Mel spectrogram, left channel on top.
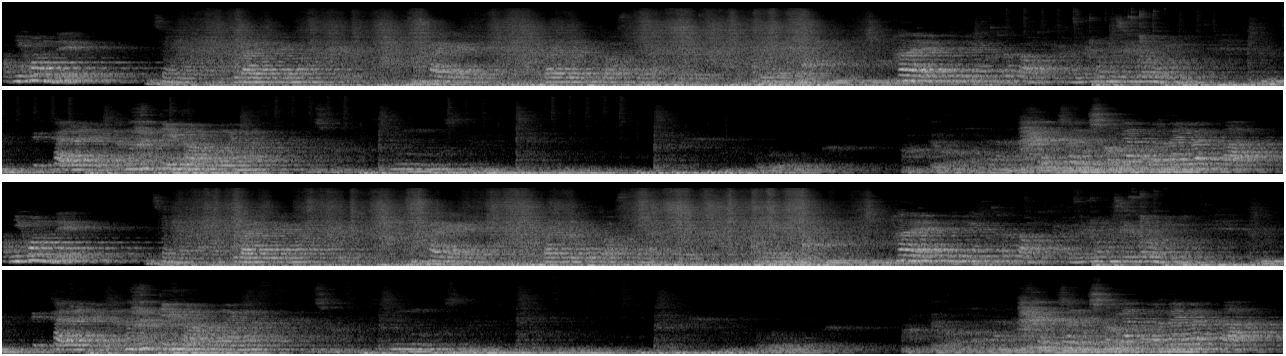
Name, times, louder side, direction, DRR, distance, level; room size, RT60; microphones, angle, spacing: voice 1, 0.1-0.7 1.6-3.0 3.3-3.5 4.2-7.1 7.6-8.0 8.9-12.4 13.3-15.8 16.7-17.1 19.7-19.8 22.6-25.3, equal, 30° right, -9 dB, 0.4 m, -30 dB
voice 2, 1.4-1.8 4.0-4.3 7.4-10.2 12.5-13.1 15.8-16.3 16.6-17.8 18.3-18.8 19.6-21.2 21.8-24.7, equal, 5° left, -14 dB, 1.3 m, -34 dB
sound 1, 1.6-8.7, right 1 dB, 60° right, 0.7 m, -31 dB
sound 2, 7.0-13.4 13.6-13.7 14.1-14.8 15.6-15.7, equal, 65° left, 1.0 m, -45 dB
sound 3, 9.7-11.2 11.6-14.0 14.3-20.1, equal, 40° left, 0.5 m, -33 dB
2.6 x 2.6 x 3.7 m, 2.7 s
head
